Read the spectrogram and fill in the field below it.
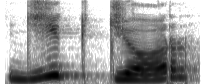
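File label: "дзик дзор", Komi, female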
